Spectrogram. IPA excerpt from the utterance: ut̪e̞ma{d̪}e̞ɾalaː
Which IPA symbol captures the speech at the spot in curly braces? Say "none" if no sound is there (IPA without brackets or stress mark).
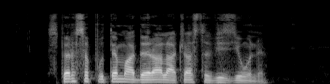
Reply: d̪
